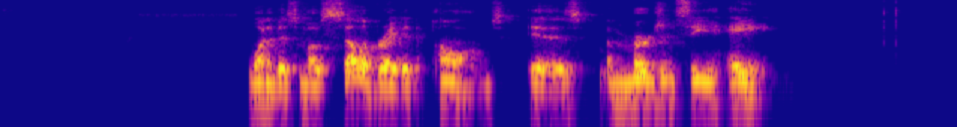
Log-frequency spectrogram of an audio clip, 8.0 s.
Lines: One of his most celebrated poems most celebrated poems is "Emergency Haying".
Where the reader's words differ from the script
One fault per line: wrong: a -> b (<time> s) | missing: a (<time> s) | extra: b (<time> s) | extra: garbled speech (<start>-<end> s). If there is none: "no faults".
missing: most celebrated poems (4.3 s)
